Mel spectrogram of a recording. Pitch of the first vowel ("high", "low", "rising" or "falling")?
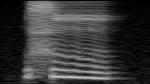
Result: falling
